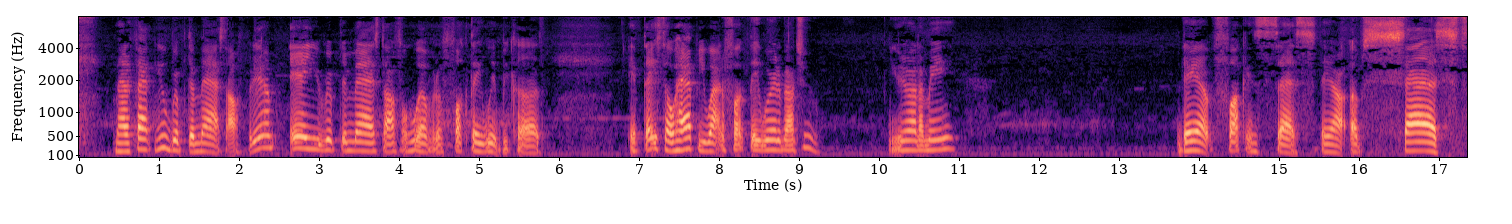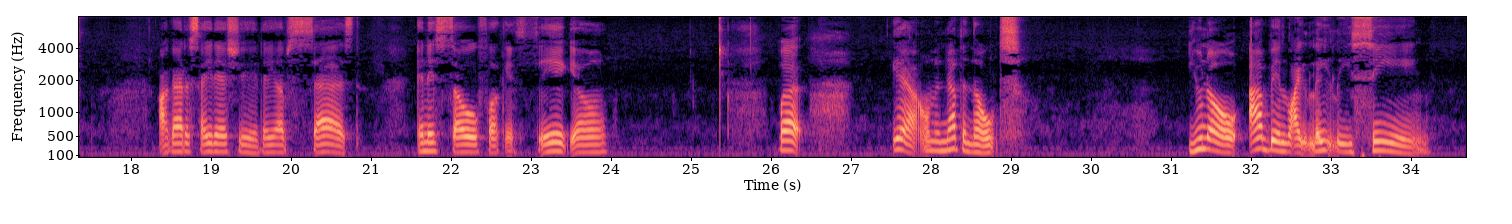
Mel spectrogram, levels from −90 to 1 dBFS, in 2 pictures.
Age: 20-39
